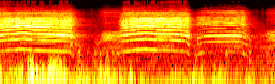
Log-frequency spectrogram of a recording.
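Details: Goat kids calling, heard by a puppy for the first time: three strong, quavering, nasal bleats of about one second each, closely spaced, with low background rustling between them.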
